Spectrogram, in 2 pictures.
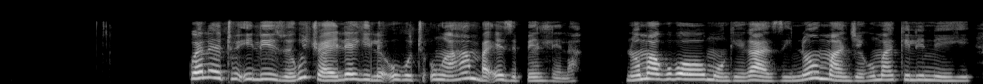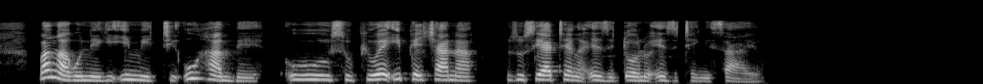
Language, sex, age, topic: North Ndebele, female, 36-49, health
